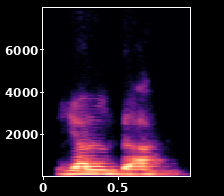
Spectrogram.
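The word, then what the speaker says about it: ילדה: Slowly but surely, yud with a kamatz, making it a ya. We have the lamed with the two dots, meaning no vowel. Yal. Dalet with a kamatz, the hey carrying the sound, meaning yalda. Yalda.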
